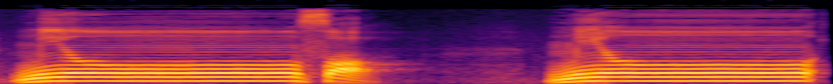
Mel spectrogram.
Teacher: هو صويت سببه عدم قفل المخرج. من صا، من، أغلب الصوت من الخيشوم وقليل منه يمر عن طريق الفم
